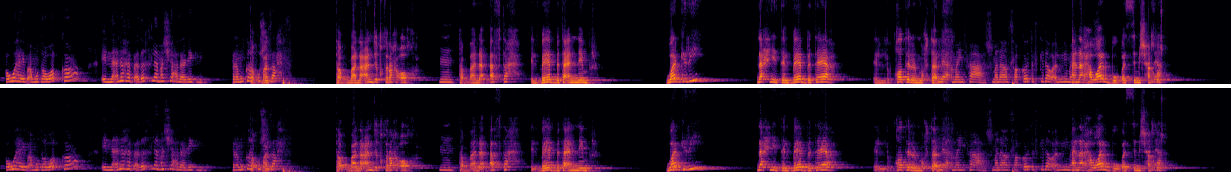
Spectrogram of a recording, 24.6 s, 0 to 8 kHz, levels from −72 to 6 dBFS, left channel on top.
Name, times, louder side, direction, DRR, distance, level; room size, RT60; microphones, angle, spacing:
voice 1, 0.1-1.6 2.0-4.1 4.6-5.8 8.8-9.1 18.7-22.0 23.0-23.3, left 4 dB, 40° left, 10 dB, 0.3 m, -27 dB
voice 2, 5.0-5.4 6.7-8.4 9.2-11.9 13.3-14.1 15.1-16.7 17.5-18.8 21.4-23.3, left 3 dB, 70° left, 10 dB, 0.7 m, -21 dB
12.5 x 5.6 x 2.9 m, 1.1 s
head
